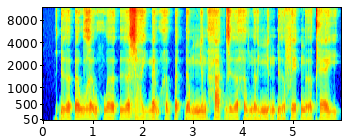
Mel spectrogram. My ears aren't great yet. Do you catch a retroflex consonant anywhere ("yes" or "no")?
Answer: no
